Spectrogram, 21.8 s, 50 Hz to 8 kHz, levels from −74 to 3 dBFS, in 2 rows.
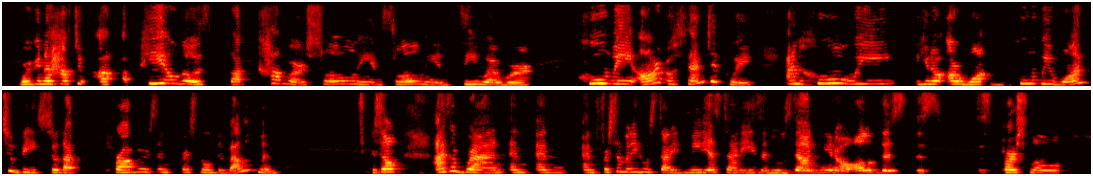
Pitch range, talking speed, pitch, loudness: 240-300 Hz, 175 wpm, 265 Hz, -27 LUFS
